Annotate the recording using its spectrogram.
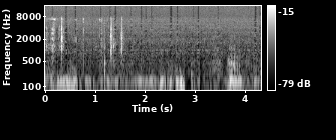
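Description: Near silence: a low hum with a few faint, short clicks at the computer in the first second and a half.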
